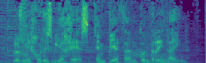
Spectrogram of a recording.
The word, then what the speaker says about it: Trainline: Se pronuncia Trainline. Descarga la app de Trainline y ahorra comparando miles de trenes y tarifas.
